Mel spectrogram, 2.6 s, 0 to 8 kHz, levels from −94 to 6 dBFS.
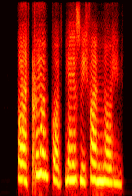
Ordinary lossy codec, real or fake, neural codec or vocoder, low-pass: none; fake; codec, 16 kHz, 0.5 kbps, FreqCodec, smaller model; none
